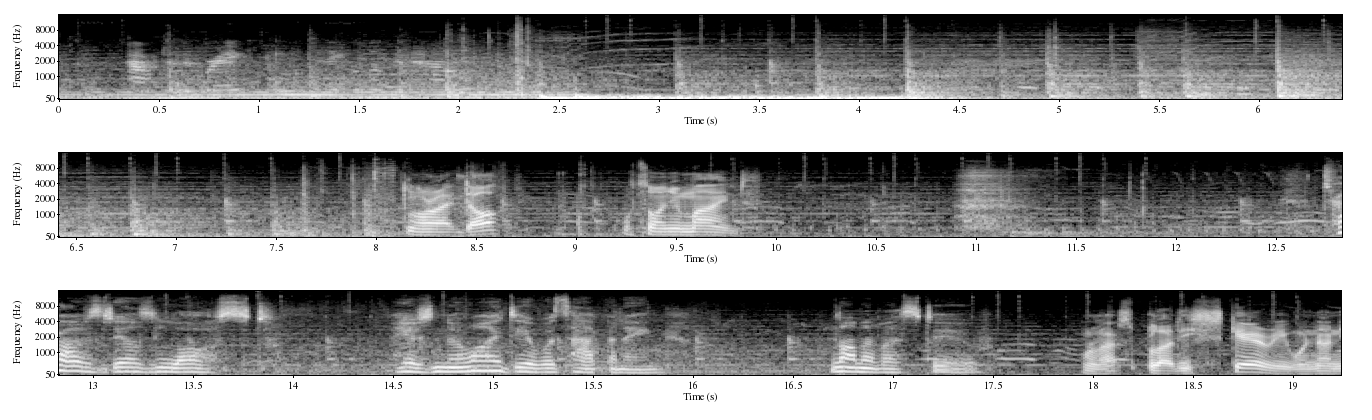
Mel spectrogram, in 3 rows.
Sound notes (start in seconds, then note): 10.9 sighs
